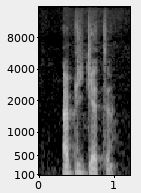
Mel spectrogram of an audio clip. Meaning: applet (a small program module that runs under the control of a larger application)
- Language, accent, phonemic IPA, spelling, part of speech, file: French, France, /a.pli.kɛt/, appliquette, noun, LL-Q150 (fra)-appliquette.wav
